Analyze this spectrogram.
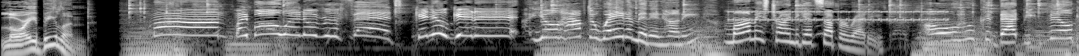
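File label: motherly, voice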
